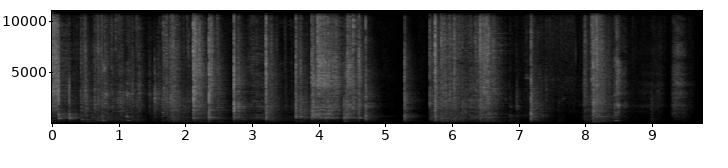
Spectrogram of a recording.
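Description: Off-camera clatter of cabinet doors and metal pans being shifted as a sheet pan is fetched: a string of sharp knocks and clanks mixed with scraping and rustling.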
